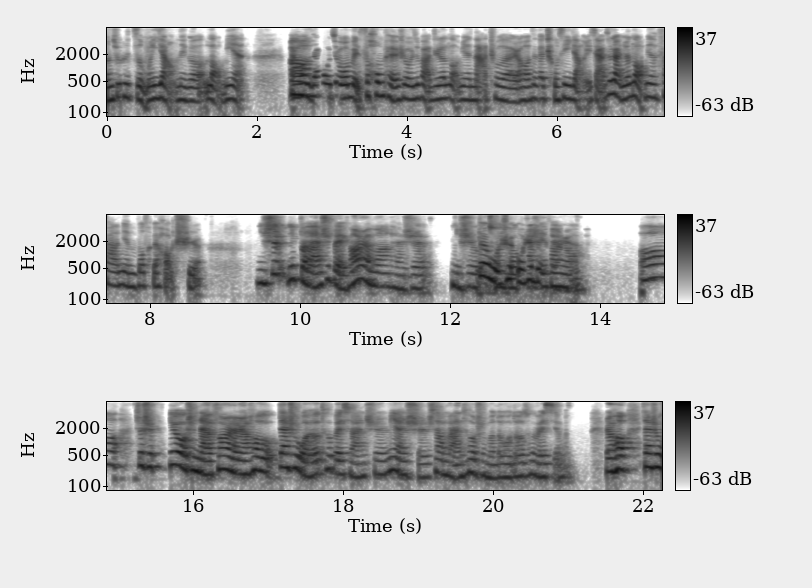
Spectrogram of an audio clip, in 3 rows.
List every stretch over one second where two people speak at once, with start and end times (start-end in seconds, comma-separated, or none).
12.4-13.8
